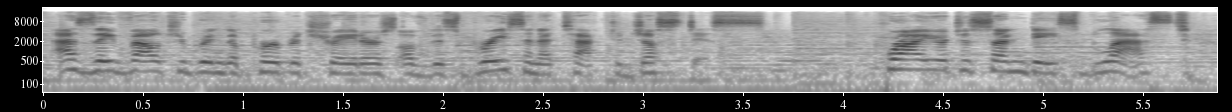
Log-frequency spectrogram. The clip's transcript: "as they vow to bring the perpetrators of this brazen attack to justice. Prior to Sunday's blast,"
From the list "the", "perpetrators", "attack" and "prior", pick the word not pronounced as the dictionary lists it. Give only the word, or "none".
none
